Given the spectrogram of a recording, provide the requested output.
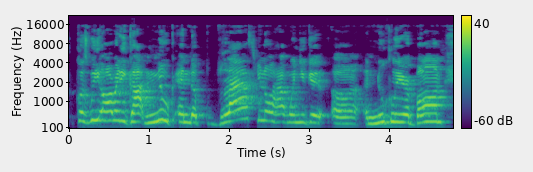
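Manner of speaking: usual speaking voice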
